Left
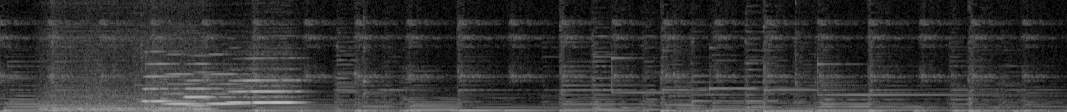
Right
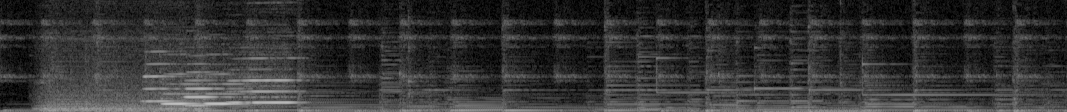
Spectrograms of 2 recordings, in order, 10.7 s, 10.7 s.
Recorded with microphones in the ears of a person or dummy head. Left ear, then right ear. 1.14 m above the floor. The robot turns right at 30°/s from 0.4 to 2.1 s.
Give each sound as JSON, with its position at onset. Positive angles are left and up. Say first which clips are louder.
{"t": 1.4, "sound": "a flute", "louder": "right 4 dB", "side_deg": -15, "distance_m": 0.7}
